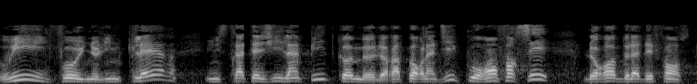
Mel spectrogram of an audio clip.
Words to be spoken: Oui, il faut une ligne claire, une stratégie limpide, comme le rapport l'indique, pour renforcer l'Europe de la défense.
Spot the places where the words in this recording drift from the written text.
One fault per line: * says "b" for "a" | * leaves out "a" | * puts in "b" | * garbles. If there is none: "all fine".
all fine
